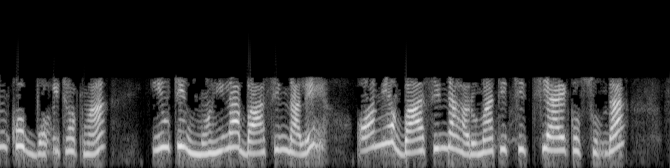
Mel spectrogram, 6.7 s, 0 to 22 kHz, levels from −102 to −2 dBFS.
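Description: The speech runs through a G.729 codec at 8 kbit/s throughout, rebuilt from a vocal tract filter, a pitch predictor and sparse pulses, with nothing above 4 kHz. The speech sounds plainly rough, dull and synthetic across the whole clip.

VoIP packet loss concealed by the speech codec appears three times. From 0.45 to 0.60 s, about 70 ms is missing in scattered gaps, the longest 40 ms. From 3.15 to 3.31 s, 90 ms is missing just before "अन्य बासिन्दाहरूमाथि". From 5.97 to 6.10 s, 50 ms is missing. Each time the decoder extends its last pitch and filter at falling gain, so the speech smears into a fading buzz or coloured noise and stays weak briefly after.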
